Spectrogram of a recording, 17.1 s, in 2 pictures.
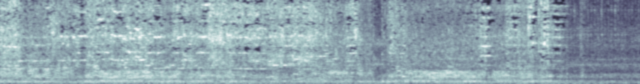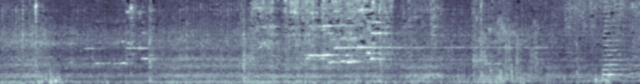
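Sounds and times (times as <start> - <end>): faint wheel squeals: 0.0 - 7.6, 9.4 - 10.7, 11.8 - 16.2
diesel engine running: 0.0 - 15.0
wheels rumbling over rails: 0.0 - 17.0.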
